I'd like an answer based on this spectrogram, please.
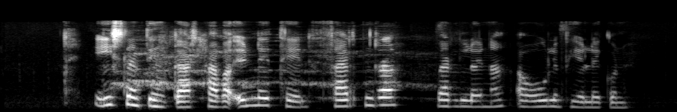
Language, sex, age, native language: Icelandic, female, 20-29, Icelandic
